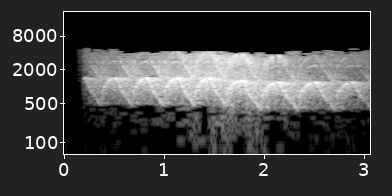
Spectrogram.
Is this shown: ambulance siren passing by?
yes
